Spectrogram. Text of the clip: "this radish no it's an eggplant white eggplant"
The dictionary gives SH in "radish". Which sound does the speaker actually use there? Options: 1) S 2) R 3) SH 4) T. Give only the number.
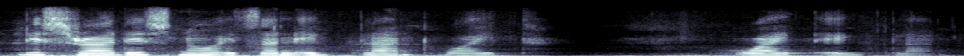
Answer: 1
